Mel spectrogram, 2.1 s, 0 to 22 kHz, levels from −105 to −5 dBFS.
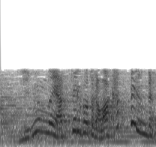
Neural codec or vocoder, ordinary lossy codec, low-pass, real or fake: none; none; 3.6 kHz; real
